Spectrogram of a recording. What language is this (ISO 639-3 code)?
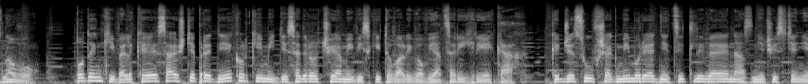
slk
